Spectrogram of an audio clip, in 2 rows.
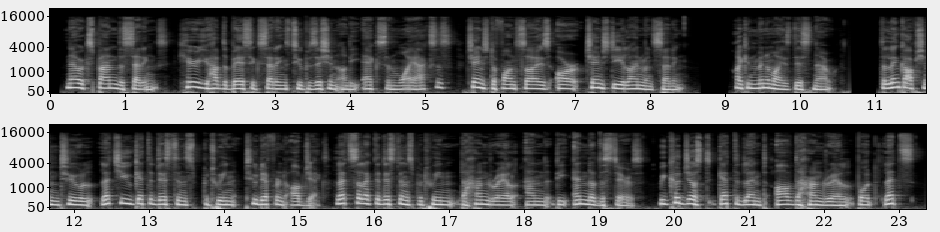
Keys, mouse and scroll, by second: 0.9 click, 2.3 click, 9.6 click, 15.7 scroll up 1.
